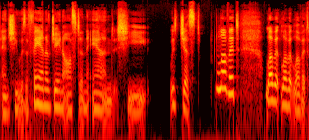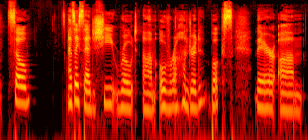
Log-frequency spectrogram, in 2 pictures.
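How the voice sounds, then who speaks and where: A woman's voice: on the low side, animated, takes it slowly, creaky, dry recording, studio quality. A woman hosting a podcast, chatting enthusiastically about books in a giggly, rambling way full of asides. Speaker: podcast host. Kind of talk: chatty solo book review talk.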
